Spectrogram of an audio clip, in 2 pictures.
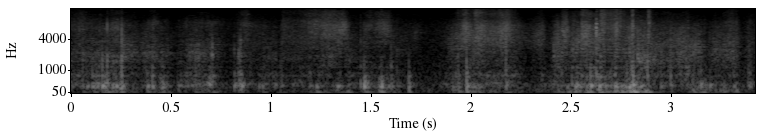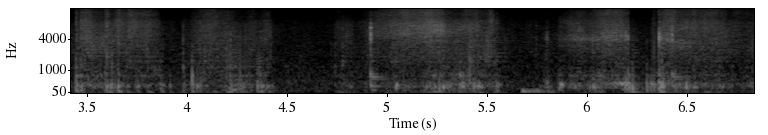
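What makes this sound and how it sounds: A large, hollow, orange inflated vinyl spiky ball with nubs is tapped with the fingertips close to the microphone. Quiet, irregular patters and soft, hollow thuds come in uneven clusters, with brief rustly scraping between them.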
